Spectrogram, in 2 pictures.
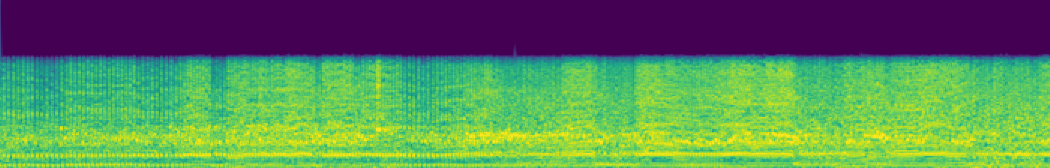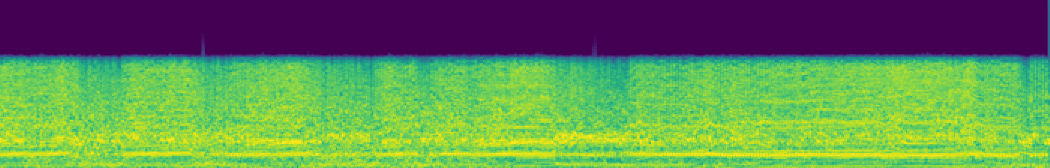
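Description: Dirt bike engine running loud and steady while riding a trail, its pitch rising and falling a little with the throttle.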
